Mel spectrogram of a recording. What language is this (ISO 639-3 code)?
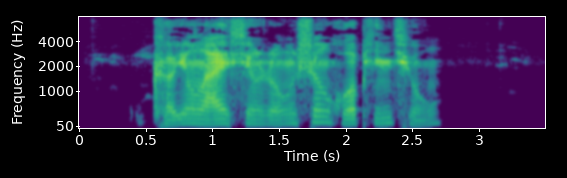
zho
